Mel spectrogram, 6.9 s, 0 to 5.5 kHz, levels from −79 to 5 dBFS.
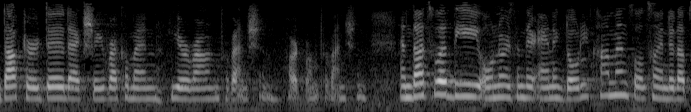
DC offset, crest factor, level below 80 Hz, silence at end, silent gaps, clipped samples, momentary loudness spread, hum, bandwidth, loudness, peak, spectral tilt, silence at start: under 0.1%; 20 dB; -64 dBFS; 0 s; none; under 0.1%; 18 LU; none; 5.4 kHz; -30 LUFS; -10 dBFS; -7 dB/octave; 0 s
